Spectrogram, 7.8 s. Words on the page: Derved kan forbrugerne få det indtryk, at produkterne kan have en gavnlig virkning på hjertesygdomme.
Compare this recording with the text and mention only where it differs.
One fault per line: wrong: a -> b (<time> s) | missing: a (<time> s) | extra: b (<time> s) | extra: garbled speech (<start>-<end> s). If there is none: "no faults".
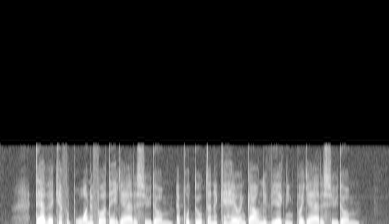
wrong: indtryk -> hjertesygdomme (2.3 s)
